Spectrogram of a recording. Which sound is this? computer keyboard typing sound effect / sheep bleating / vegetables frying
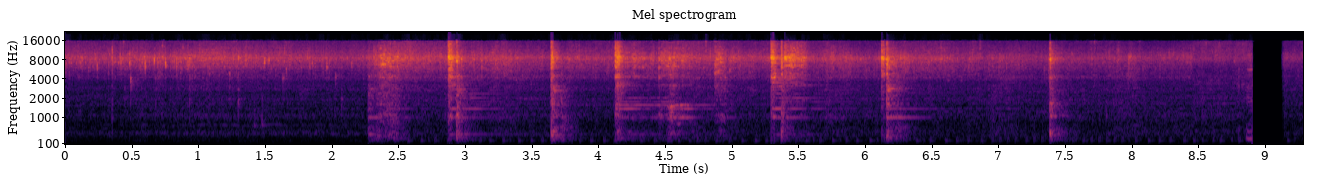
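vegetables frying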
